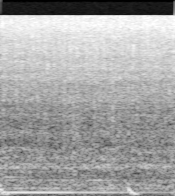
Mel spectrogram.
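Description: Shrimp searing in a hot pan, a steady close sizzle of frying with a low background hum, no talking.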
